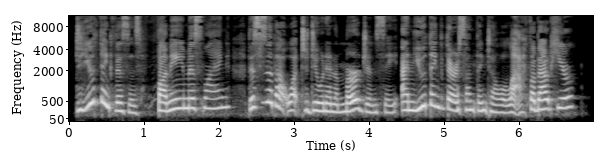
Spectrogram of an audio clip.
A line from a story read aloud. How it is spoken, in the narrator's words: But Cassie can't stop laughing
